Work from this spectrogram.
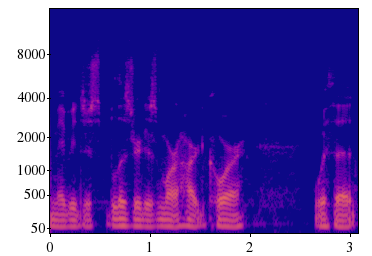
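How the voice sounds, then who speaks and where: Over music in the background, a man with a very deep, low voice speaks at a moderate pace. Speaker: streamer. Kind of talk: casual live stream chat.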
